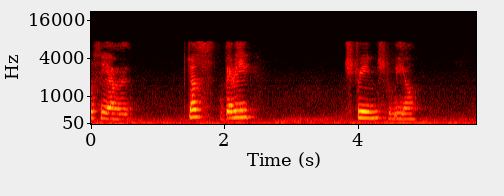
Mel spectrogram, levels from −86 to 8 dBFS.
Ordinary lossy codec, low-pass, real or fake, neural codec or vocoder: none; none; fake; codec, 16 kHz, 1.1 kbps, Voila-Tokenizer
